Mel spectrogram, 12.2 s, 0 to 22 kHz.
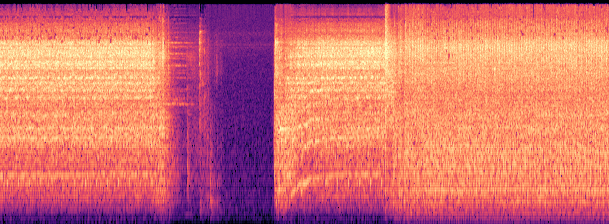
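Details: Cub Cadet LTX 1045 lawn tractor, engine previously knocking, after counterbalance repair, fresh oil and battery: cranks, pauses briefly, then fires and settles into a steady even run with no knock; engine runs normally.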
